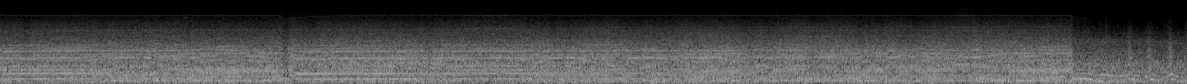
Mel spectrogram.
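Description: A racing car engine screams steadily at high revs.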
